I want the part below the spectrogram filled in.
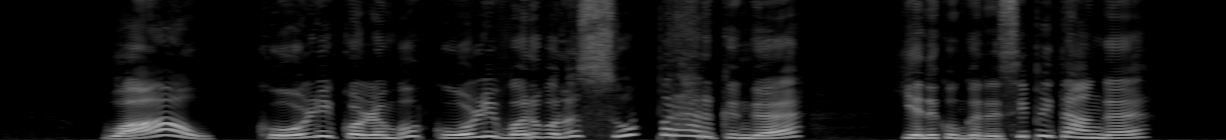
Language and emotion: Tamil, happy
